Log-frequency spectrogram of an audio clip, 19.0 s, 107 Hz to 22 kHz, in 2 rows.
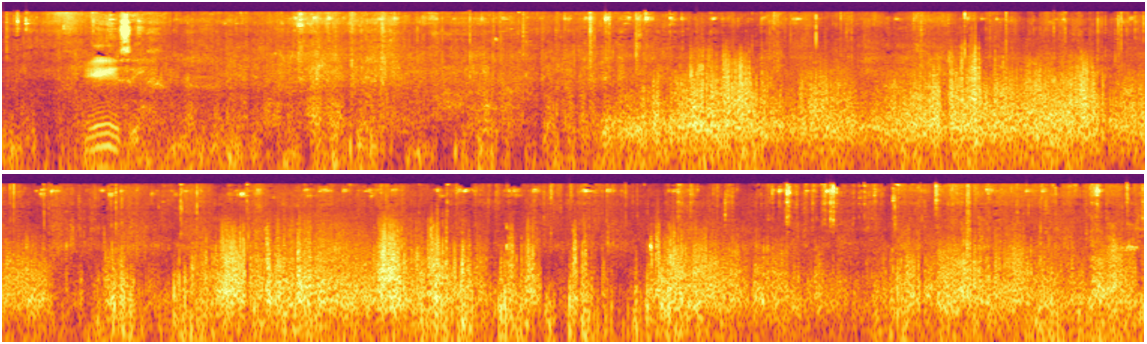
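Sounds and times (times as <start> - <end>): horse hoofbeats on dirt: 0.0 - 19.0
wind buffeting microphone: 0.0 - 19.0.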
